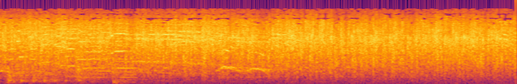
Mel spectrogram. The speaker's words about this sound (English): Now, that's interesting. Some real live people applauded. Human beings.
